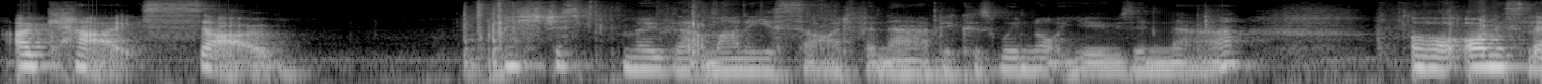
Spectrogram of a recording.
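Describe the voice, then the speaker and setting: While tallying money for her budget vlog, this British woman with a cold-blocked nose keeps up a chatty, rambling, apologetic patter. She speaks in a lowish voice with vocal fry, and a little hiss or hum can be heard.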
